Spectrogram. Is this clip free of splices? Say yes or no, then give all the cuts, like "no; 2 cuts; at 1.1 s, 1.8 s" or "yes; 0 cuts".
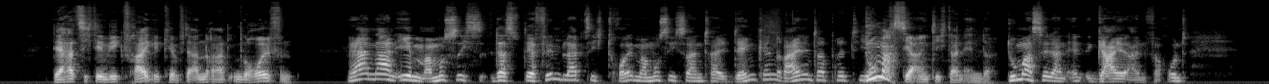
yes; 0 cuts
